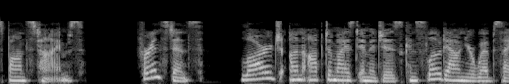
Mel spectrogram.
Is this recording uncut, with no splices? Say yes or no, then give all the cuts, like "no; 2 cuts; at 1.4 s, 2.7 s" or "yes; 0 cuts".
yes; 0 cuts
